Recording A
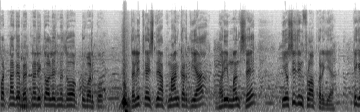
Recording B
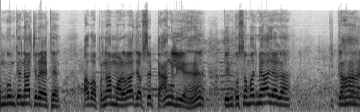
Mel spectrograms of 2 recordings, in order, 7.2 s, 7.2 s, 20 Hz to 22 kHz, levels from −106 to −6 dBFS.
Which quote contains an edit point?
A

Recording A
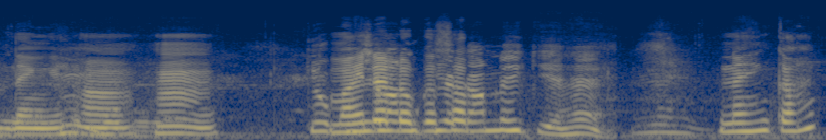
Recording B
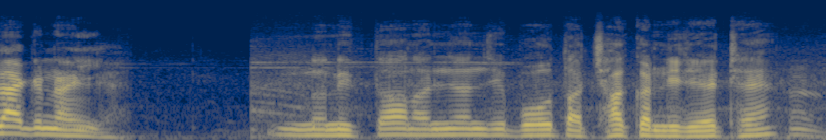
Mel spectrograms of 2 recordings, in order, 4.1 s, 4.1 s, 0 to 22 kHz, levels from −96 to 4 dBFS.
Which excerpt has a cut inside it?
B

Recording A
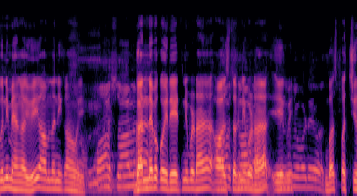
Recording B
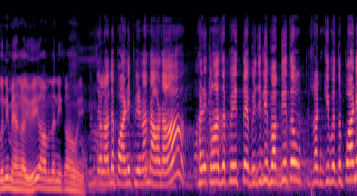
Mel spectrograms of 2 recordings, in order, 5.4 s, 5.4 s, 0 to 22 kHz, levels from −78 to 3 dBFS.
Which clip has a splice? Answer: B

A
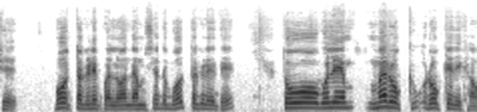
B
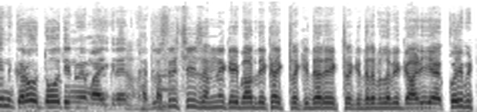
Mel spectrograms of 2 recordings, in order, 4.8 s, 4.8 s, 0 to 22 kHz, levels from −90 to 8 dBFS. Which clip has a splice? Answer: B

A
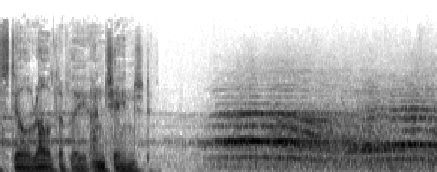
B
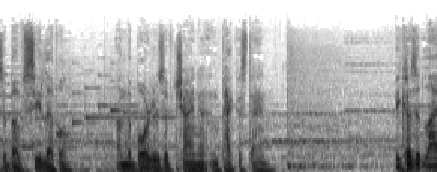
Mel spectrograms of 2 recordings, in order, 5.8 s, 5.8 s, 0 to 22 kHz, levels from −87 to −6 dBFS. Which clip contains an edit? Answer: A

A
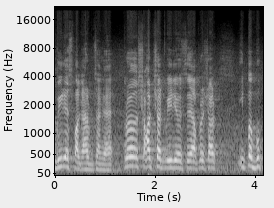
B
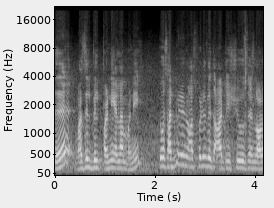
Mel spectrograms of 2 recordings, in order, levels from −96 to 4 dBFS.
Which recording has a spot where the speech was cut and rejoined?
A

